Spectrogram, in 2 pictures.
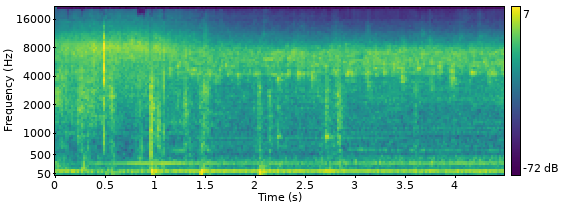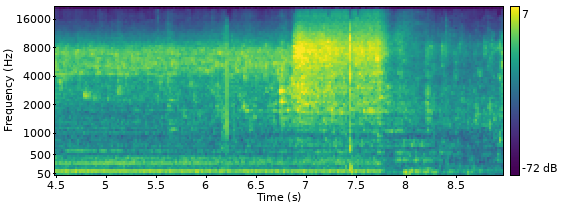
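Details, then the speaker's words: Basement sump pump after fitting a fix for banging pipes: pump hums steadily, gurgles as the pit empties, then shuts off quietly with no bang in the pipes; normal cycle without water hammer. "No more banging pipes. Happy wife, happy life."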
